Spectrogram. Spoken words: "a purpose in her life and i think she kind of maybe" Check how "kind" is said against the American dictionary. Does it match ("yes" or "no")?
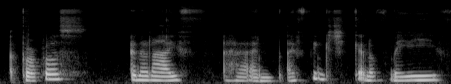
no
